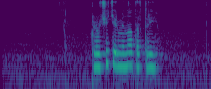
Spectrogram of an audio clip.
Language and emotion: Russian, neutral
